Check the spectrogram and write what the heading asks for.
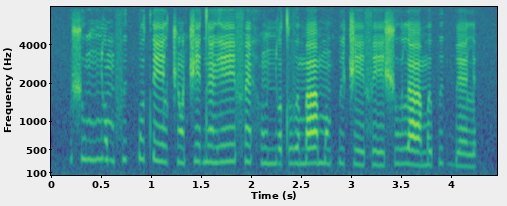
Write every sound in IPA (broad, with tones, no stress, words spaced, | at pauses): ʃu˧ŋɲɔ˦˨mfɨ˦k͡po˦t ɾeː˧lt͡ʃɔ̃˧ t͡ʃe˦ dɛ̃˧ɣeː˦ fɛ̃˧hũ˨ɲɔ˨t və˦˨maː˦mɔ̃˨k͡pɨ˧ t͡ʃeː˨feː˨ ʃu˦ laː˨mə˦pɨ˦ ɡ͡bɛ˨l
